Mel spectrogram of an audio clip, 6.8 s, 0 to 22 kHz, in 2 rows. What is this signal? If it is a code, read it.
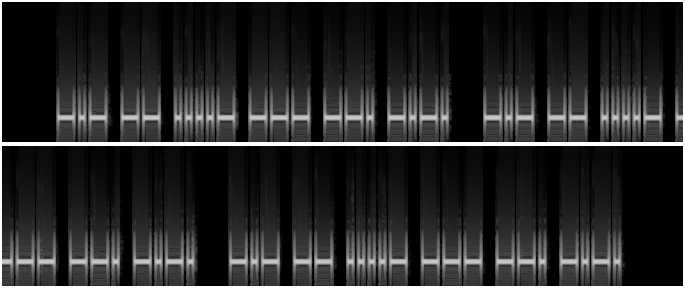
Morse code, heard as a keyed tone, about 44 wpm, 700 Hz. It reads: KM4OGC KM4OGC KM4OGC
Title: USA Call Signs Repeated 3x 45wpm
